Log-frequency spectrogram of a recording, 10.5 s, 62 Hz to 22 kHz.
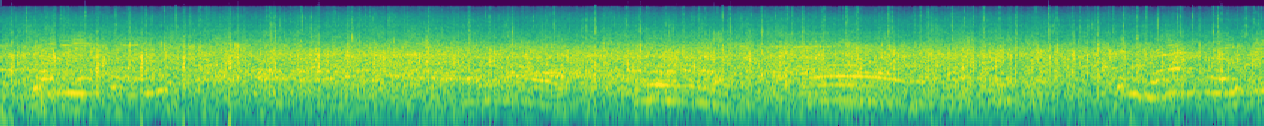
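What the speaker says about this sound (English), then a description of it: "Let's give a round of applause to the class of 2018." Sustained applause from an audience at a school academic planning night welcoming the incoming class of 2018, a dense, even wash of clapping for about ten seconds, with faint voices beneath.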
